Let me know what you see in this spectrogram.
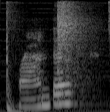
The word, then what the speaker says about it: Rhonda: You can find me as Only One Rhonda, and that's spelled out as Only One. There's no numbers. And my name is spelled R-H-O-N-D-A.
